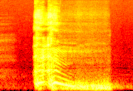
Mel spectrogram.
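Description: A man clearing his throat once into a handheld microphone, about half a second in and lasting about a second.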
